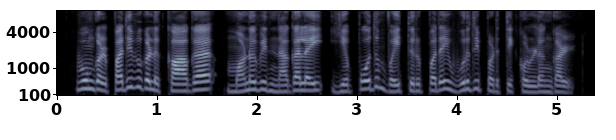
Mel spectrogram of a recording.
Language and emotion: Tamil, neutral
